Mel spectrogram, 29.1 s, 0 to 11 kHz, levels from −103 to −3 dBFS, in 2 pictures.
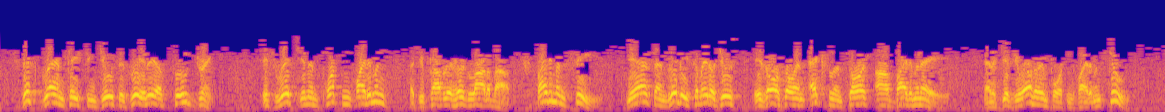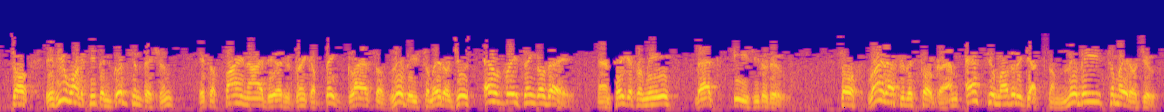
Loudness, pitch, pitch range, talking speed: -15 LUFS, 185 Hz, 155-220 Hz, 190 wpm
